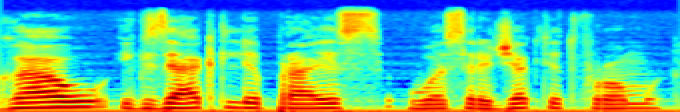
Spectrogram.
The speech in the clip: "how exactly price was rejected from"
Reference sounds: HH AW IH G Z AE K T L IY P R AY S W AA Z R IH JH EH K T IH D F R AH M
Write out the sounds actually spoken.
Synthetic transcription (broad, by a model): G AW IH G Z AE K T L IY P R AY S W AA S R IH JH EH K T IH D F R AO M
